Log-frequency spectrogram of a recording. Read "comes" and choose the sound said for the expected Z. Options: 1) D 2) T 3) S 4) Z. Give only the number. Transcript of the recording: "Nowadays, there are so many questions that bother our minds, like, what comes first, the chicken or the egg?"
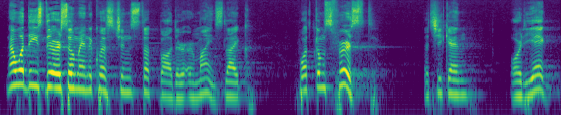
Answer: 3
